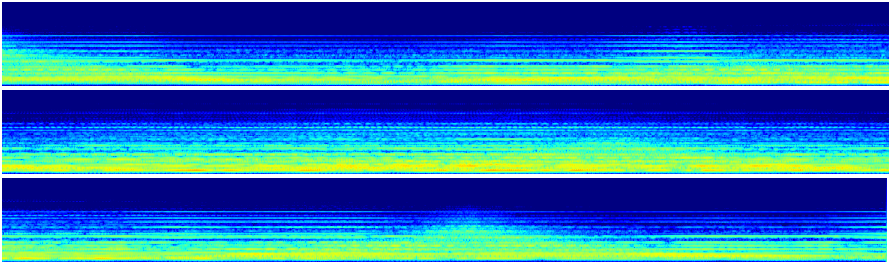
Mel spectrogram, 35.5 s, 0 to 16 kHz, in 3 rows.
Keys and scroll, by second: 1.1 4, 4.5 3, 5.1 ], 6.7 ctrl+x, 7.1 Escape, 8.4 shift+g, 18.7 ], 19.1 F1, 25.8 2, 26.3 ctrl+z, 27.3 ], 29.4-30.9 typing, 31.4 Return.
